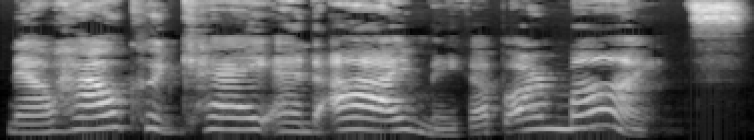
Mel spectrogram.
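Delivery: plain reading voice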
